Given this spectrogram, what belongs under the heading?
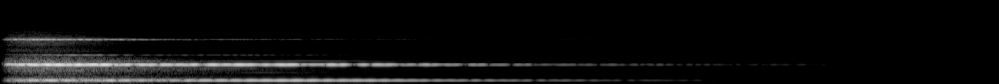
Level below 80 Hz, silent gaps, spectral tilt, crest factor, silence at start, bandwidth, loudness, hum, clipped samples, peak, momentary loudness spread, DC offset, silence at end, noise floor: -76 dBFS; none; -8.5 dB/octave; 18 dB; 0.05 s; 4.1 kHz; -18 LUFS; none; under 0.1%; -4 dBFS; 21 LU; under 0.1%; 4.95 s; under -90 dBFS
